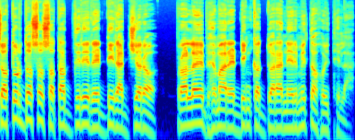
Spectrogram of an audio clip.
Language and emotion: Odia, neutral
